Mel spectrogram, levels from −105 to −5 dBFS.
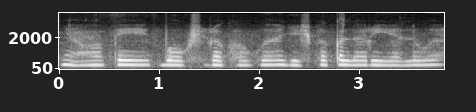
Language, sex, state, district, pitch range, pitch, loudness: Hindi, female, Uttar Pradesh, Varanasi, 225-235 Hz, 230 Hz, -17 LUFS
